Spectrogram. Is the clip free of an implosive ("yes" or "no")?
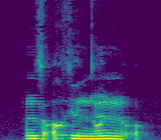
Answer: yes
